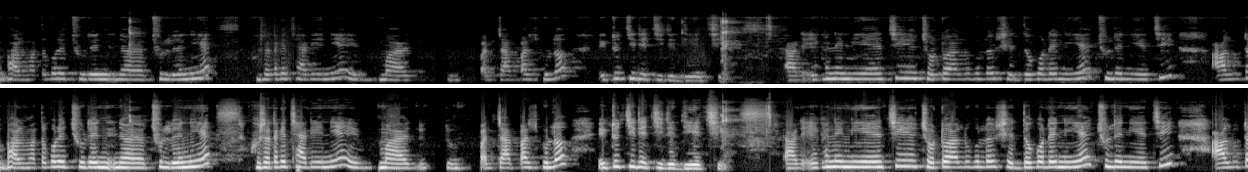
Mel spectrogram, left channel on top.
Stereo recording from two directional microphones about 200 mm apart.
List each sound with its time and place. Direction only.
0.0 s speech: 55° right (ahead or behind)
